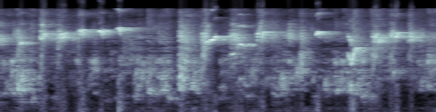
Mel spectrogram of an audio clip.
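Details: An oriental magpie-robin pours out rapid, buzzy high chirps and squeaky notes in an uneven, restless flow. This lure song is meant to make other magpie-robins join in.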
